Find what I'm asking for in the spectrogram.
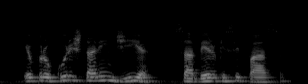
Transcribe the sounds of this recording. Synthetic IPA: ewpɾokuɾʊiʃt̪aɾẽj̃d͡ʒiɐsabeɾʊkɪs̬ɪpasɐ

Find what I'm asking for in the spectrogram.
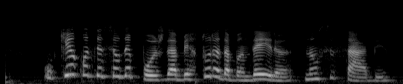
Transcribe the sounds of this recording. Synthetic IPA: ʊkɪakõnt̪esewd̪epojzd̪ɐːbeɾt̪uɾɐd̪ɐbɐ̃nd̪ejɾɐnɐ̃w̃sɪsabɪ

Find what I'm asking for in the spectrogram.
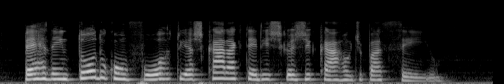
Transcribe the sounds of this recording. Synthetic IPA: pɛɾd̪ẽj̃t̪od̪ʊkõfoɾt̪ʊiɐskaɾak̚t̪eɾiʃt͡ʃi̥kɐzd͡ʒɪkaɦʊd͡ʒɪpasejʊ

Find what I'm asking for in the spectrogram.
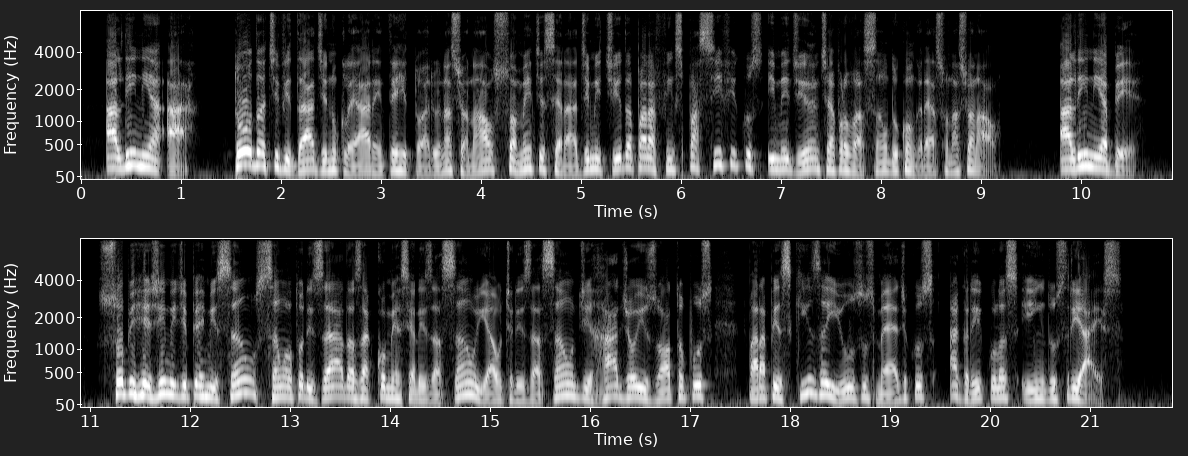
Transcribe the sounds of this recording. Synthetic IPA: alĩniɐʔa̰ | t̪od̪ɐat͡ʃivid̪ad͡ʒɪnukleaɾẽj̃t̪eɦit̪ɔɾjʊnasionawsɔmẽnt͡ʃɪseɾaːd͡ʒimit͡ʃid̪ɐpaɾɐfĩspasifikʊzɪmed͡ʒiɐ̃nt͡ʃɪɐaːpɾova̰sɐ̃w̃d̪ʊkõŋɡɾɛ̰sʊnasiona̰w | alĩniɐbḛ | sobɪɦeʒĩmɪd͡ʒɪpeɾmisɐ̃w̃sɐ̃w̃awt̪oɾizad̪ɐzɐkomeɾsializa̰sɐ̃w̃ɪɐut͡ʃiliza̰sɐ̃w̃d͡ʒɪhad͡ʒioizɔt̪opʊspaɾɐpeskizɐɪuzʊzmɛd͡ʒikʊsaɡɾikʊlɐzɪĩnd̪ust̪ɾia̰js

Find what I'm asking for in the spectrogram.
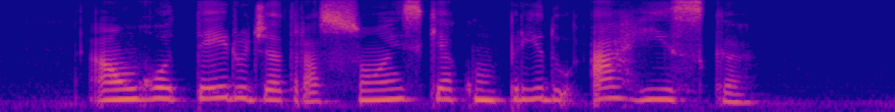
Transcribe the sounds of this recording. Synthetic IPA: aũɦot̪ejɾʊd͡ʒɪat̪ɾasõj̃skɪɛkũpɾid̪ʊaɦiskɐ

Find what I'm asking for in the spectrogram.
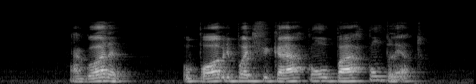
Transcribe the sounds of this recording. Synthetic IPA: a̰ɡɔɾɐ | ʊ̰pɔbɾɪpɔd͡ʒɪfikaɾkõw̃ʊpaɾkõplɛ̰t̪ʊ̥

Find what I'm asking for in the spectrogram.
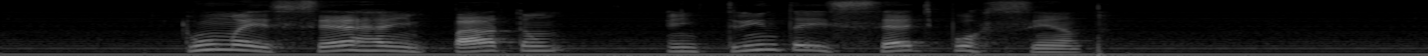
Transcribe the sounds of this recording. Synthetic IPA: t̪ũmɐisɛɦɐĩpat̪ɐ̃w̃ | ẽj̃t̪ɾĩnt̪ɐisɛt͡ʃ̪ɪ̥poɾsẽnt̪ʊ̥

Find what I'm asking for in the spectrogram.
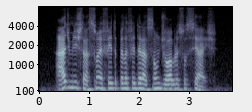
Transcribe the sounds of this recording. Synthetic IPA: ɐ̰ad͡ʒiminiʃt̪ɾas̬ɐ̃w̃ɛfejt̪ɐpelɐfed̪eɾasɐ̃w̃d͡ʒɪɔbɾɐʃsosiajs

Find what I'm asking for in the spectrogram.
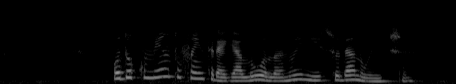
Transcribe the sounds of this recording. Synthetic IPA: ʊd̪okumẽnt̪ʊfojẽnt̪ɾɛɡɪalulɐnʊinisjʊd̪ɐnojt͡ʃɪ

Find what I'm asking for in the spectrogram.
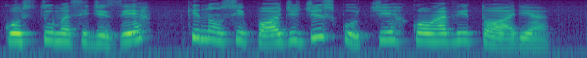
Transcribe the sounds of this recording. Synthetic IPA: kost̪ũmɐsɪd͡ʒizeɾkɪnɐ̃w̃sɪpɔd͡ʒɪd͡ʒiskut͡ʃiɾkõw̃ɐvit̪ɔɾiɐ

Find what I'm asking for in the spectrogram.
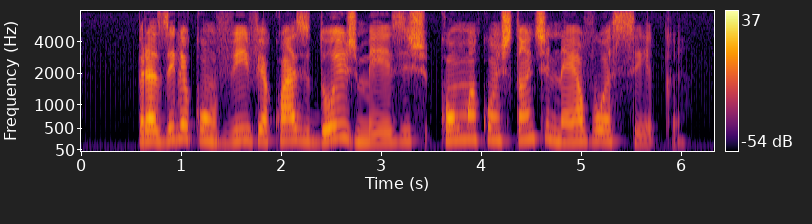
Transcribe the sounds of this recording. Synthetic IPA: b̥ɾaziliɐkõvivɪakwazɪd̪ojzmezɪʃkõũmɐkõʃt̪ɐ̃nt͡ʃɪnɛvoɐsekʰɐ

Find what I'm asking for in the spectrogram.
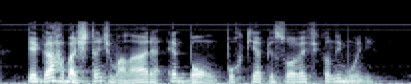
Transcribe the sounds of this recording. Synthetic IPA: peɡaɾbaʃt̪ɐ̃nt͡ʃɪumalaɾiɐʔɛbõw̃poɾkeɐpesoɐvajfi̥kɐ̃nd̪ʊimũnɪ

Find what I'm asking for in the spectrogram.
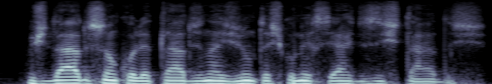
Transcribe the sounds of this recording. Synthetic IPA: ʊzd̪ad̪ʊssɐ̃w̃kolet̪ad̪ʊznɐzʒũnt̪ɐskomeɾsiajzd̪ɪziʃt̪ad̪ʊs

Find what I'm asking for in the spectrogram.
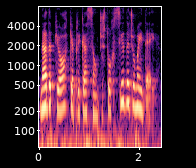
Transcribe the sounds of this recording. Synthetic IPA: nad̪ɐpiɔɾkɪaplikasɐ̃w̃d͡ʒiʃt̪oɾsid̪ɐd͡ʒɪũmɐid̪ɛ̰jɐ̰

